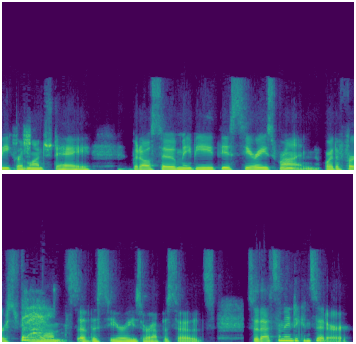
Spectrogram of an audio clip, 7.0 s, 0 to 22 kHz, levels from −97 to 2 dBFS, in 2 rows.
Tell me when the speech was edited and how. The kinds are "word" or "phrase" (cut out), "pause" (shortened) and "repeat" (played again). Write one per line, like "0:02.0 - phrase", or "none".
0:05.9 - pause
